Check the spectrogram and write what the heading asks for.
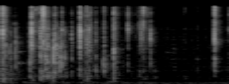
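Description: Plastic Haribo share-size sweet bag crinkling in the hand: a rapid run of sharp crackles that thins out and stops about a second and a half in.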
